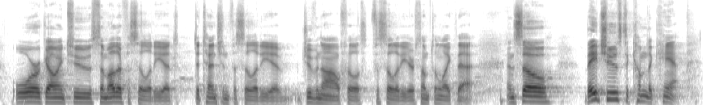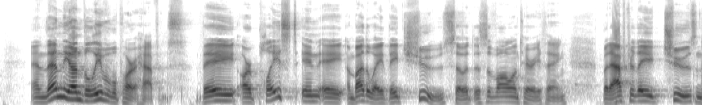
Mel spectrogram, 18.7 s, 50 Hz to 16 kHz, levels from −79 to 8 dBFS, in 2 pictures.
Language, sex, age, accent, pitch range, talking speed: English, male, 30-49, American, 115-155 Hz, 165 wpm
